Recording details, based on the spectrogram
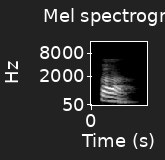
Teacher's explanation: fa is articulated when we place the you know tip of our upper teeth onto the lower lips and you know air comes out of our mouth when we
